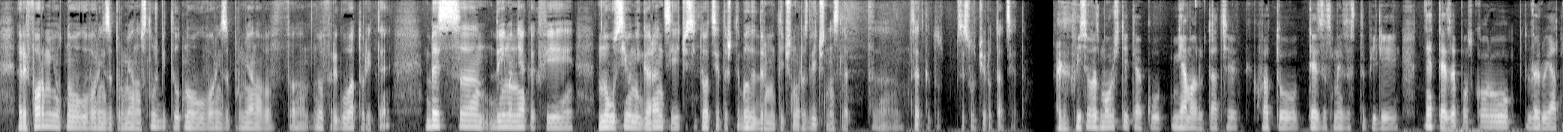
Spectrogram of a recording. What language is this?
Bulgarian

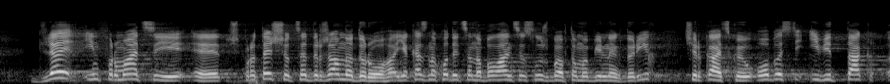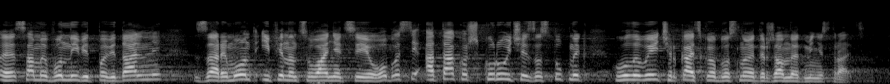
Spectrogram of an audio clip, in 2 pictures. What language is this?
Ukrainian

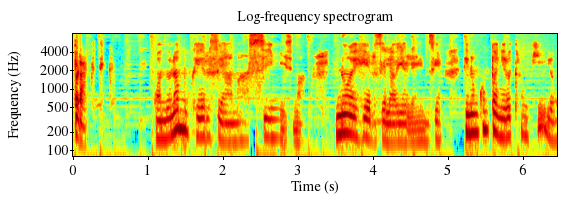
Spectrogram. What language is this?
Spanish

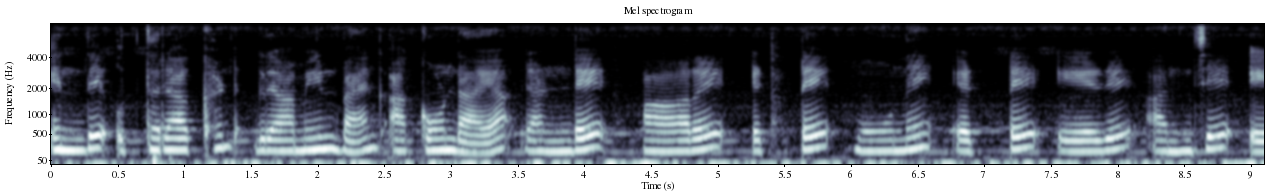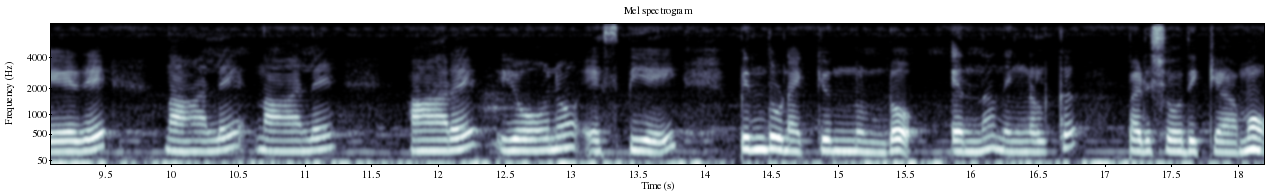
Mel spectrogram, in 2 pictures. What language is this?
Malayalam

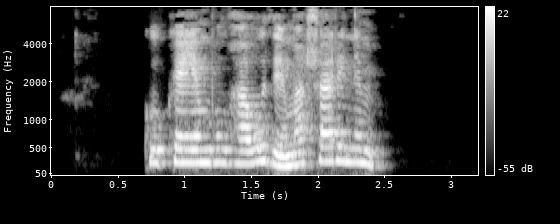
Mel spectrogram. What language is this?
Bashkir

